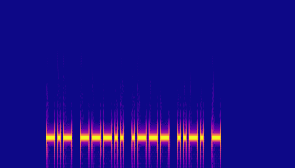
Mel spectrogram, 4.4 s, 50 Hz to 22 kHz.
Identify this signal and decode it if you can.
Morse code, heard as a keyed tone, about 28 wpm, 700 Hz. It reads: K8JFT
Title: USA Call Signs - 5 Characters - Repeated 2x - 28wpm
